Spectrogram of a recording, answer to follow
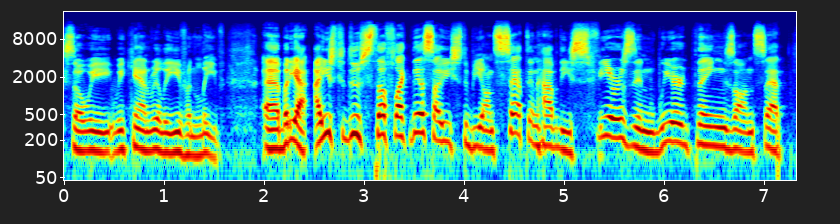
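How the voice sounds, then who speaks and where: A man with a Portuguese accent presents a webinar from his home studio, his voice a touch higher than most. He talks in a chatty, stop-start way, full of "uh" and restarts. The sound is dry, with no room echo. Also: a little mellow. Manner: chatty, self-interrupting, frequent fillers.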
